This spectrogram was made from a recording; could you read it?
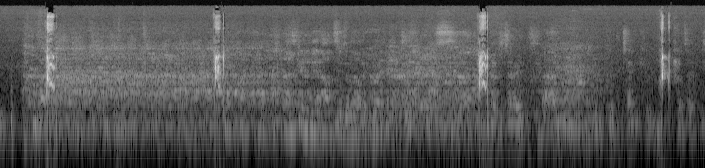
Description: My baby daughter with cute hiccups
